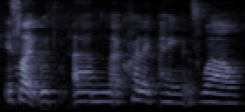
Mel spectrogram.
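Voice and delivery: usual speaking voice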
